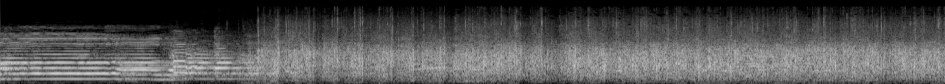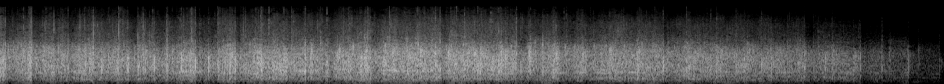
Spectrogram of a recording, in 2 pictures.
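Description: Singing with the gusle, the single-string bowed folk fiddle, stops about two seconds in. A crowd then applauds steadily, and the applause fades out near the end.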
